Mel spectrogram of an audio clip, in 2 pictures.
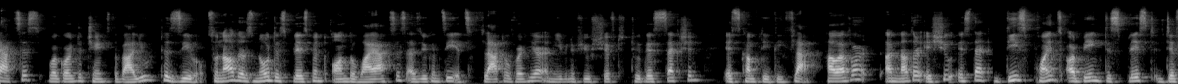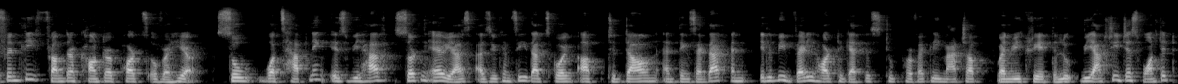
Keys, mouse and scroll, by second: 2.0-3.3 middle drag, 5.1-6.8 shift+middle drag, 8.1-10.1 middle drag, 11.7-12.1 middle drag, 14.1-15.9 middle drag, 16.0-16.4 shift+middle drag, 22.7-23.3 middle drag.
